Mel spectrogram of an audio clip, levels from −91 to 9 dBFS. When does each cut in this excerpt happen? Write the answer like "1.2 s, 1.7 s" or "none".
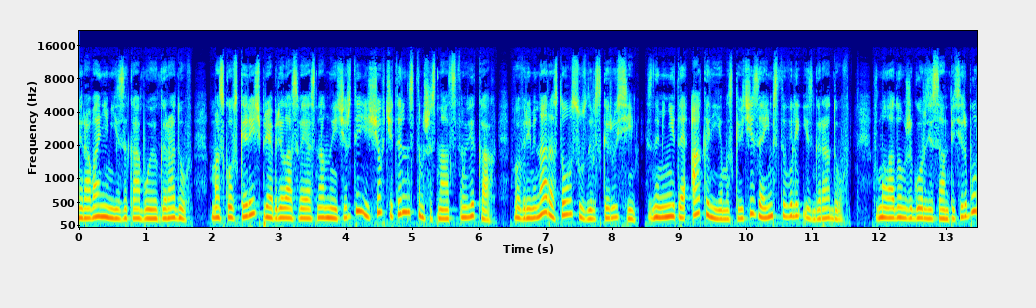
8.4 s, 11.0 s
